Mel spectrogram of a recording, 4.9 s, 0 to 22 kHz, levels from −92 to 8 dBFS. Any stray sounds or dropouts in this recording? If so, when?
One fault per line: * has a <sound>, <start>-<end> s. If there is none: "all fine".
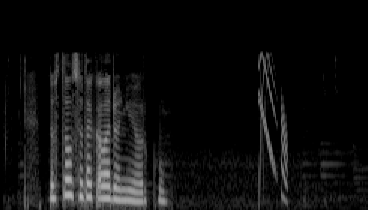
* has a chirp, 3.4-3.8 s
